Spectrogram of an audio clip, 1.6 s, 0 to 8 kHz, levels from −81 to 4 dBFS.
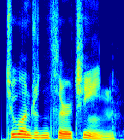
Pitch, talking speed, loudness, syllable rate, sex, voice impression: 125 Hz, 115 wpm, -16 LUFS, 3.7 syllables/s, male, very masculine, very adult-like, old, very thick, tensed, very powerful, bright, very hard, very clear, fluent, slightly raspy, very cool, very intellectual, very sincere, calm, very mature, slightly friendly, reassuring, very unique, very wild, very strict, sharp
